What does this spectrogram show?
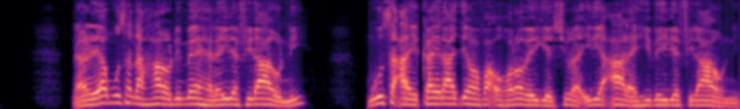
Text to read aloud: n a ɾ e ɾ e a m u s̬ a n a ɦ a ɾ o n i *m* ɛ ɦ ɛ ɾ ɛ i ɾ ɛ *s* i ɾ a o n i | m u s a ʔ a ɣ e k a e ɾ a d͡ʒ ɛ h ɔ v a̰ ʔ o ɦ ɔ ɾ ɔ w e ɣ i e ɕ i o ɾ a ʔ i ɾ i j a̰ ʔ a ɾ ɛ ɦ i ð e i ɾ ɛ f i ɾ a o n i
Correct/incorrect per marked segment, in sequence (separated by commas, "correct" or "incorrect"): correct, incorrect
